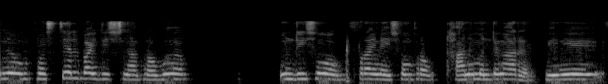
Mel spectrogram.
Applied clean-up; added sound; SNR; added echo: neural mask model RNNoise.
